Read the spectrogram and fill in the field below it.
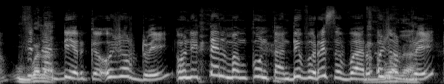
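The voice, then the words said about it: Sing-song Senegalese accent. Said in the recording (French): “L'accent sénégalais est tellement chantant. ... vous savez le faire aussi”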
